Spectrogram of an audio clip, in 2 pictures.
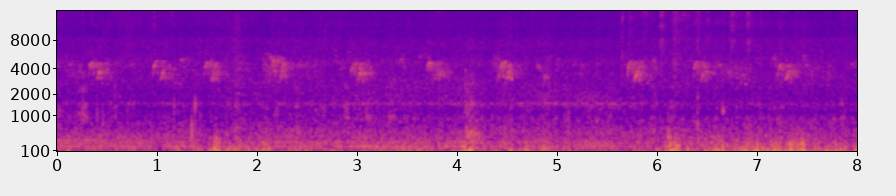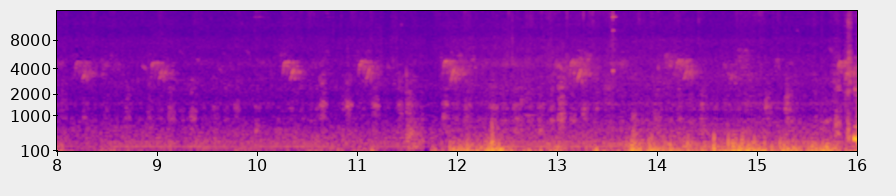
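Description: Dogs playing on straw-covered ground, with scuffling and some panting that grow louder in the last few seconds. Short high chirps repeat about twice a second throughout.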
